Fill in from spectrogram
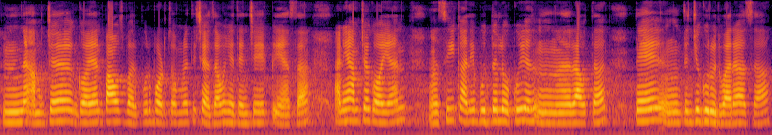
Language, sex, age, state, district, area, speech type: Goan Konkani, female, 30-45, Goa, Tiswadi, rural, spontaneous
